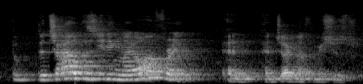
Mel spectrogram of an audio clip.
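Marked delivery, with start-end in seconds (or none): 0.1-1.9 much higher, louder indignant shout; alarmed outcry. Retold or imitated. Brahmin calls everyone to see the child eating, high outcry. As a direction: call everyone in, hammed-up alarm. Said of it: "And he goes".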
